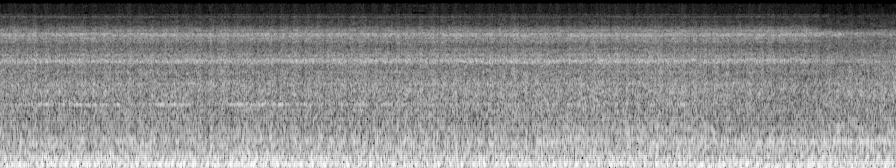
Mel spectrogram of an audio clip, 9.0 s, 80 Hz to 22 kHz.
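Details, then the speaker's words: 1972 Chevy C10 at its first startup after a Carb Cheater install: a steady airy hiss over an even idle. The owner suspects a serious vacuum leak; it then seems fine, and AFR reads 10, quite rich. "Know what that was, but it sounded like it had a pretty serious vacuum leak. Now it seems to be doing all right."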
